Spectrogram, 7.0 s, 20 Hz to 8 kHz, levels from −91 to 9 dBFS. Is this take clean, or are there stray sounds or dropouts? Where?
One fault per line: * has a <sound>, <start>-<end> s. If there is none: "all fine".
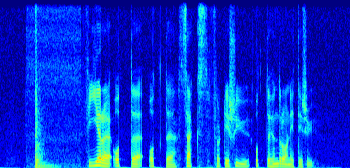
* has a thud, 0.7-1.2 s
